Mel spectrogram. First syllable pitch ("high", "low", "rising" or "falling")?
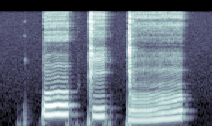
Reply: high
